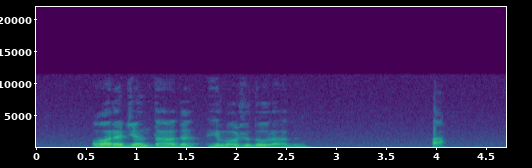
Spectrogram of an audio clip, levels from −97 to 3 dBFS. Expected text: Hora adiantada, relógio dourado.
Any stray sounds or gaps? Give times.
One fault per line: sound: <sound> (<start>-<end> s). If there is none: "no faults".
sound: laugh (4.0-4.1 s)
